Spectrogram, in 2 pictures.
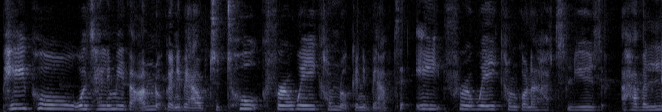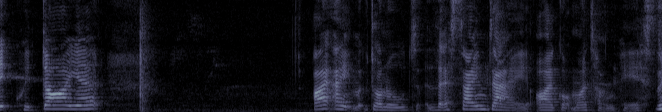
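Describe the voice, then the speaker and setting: A woman's voice: on the high side, moderate pace, sharp tone. A British woman in her twenties telling a personal story in a casual, candid, chatty vlog style. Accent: British English. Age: 20s. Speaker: vlogger.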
